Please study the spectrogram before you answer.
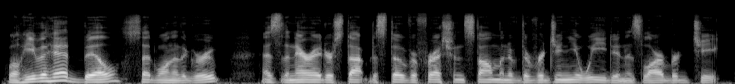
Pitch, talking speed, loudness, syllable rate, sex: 105 Hz, 210 wpm, -17 LUFS, 5.7 syllables/s, male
